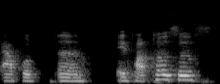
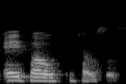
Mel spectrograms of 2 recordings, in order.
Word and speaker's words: apoptosis: it to undergo apoptosis i also want to pronounce that apple apoptosis but it's apoptosis so excuse me for i've been saying it wrong but anyway it causes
